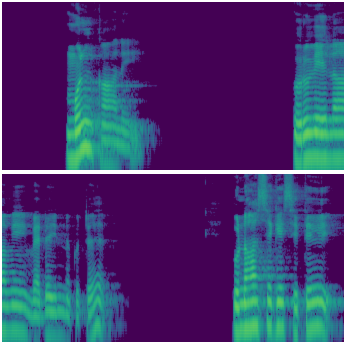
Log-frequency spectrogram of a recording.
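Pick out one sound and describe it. A man speaks slowly and calmly into a microphone, with long pauses.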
